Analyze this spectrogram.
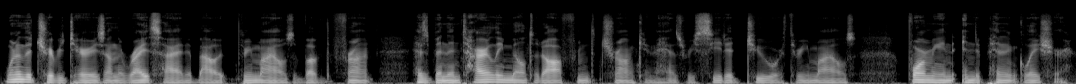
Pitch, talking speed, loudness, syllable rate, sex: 90 Hz, 185 wpm, -23 LUFS, 5.4 syllables/s, male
